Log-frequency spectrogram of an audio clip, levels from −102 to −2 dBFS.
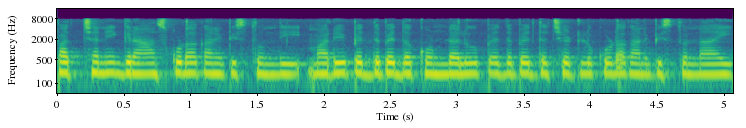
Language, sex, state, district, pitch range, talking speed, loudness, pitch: Telugu, female, Andhra Pradesh, Visakhapatnam, 195-205 Hz, 155 wpm, -15 LUFS, 200 Hz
